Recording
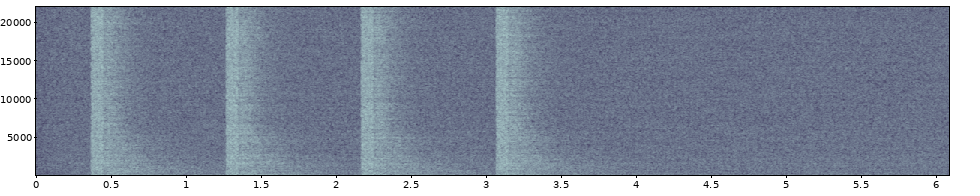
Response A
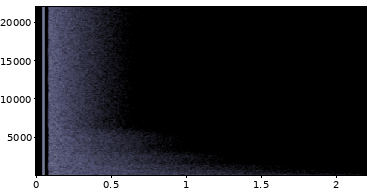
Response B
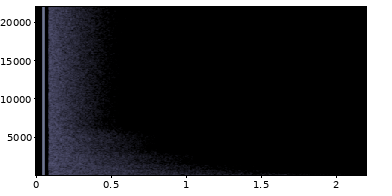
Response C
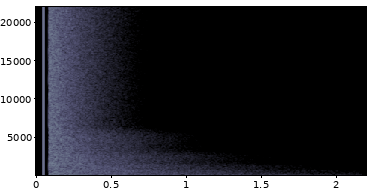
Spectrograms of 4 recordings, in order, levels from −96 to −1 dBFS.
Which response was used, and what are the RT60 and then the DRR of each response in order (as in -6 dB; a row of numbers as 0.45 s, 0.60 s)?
A; 2.5 s, 2.6 s, 2.5 s; -2.0 dB, 5.5 dB, -9.0 dB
